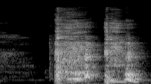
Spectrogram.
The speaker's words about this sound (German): Verzeihung. Wie gesagt, ich fühle mich heute nicht sonderlich. Falls da noch der ein oder andere Huster kommt, entschuldige ich mich jetzt schon.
